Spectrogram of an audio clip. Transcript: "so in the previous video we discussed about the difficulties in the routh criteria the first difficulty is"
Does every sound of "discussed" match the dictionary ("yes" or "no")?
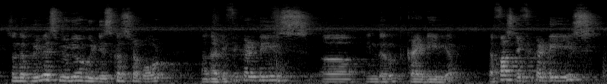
yes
